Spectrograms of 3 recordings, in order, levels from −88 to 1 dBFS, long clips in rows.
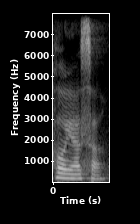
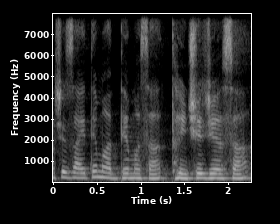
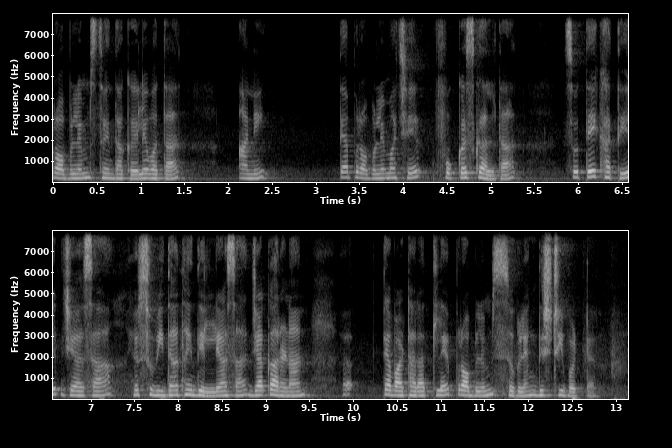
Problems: background sounds at intervals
